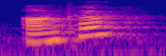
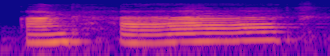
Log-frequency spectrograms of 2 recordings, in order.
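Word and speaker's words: ankaa: Anka. It's a double A, so you stretch it. Anka.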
